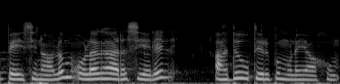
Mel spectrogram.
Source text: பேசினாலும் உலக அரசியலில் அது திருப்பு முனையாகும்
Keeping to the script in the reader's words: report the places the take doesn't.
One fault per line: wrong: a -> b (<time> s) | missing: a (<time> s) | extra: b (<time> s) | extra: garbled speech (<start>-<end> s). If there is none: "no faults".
no faults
